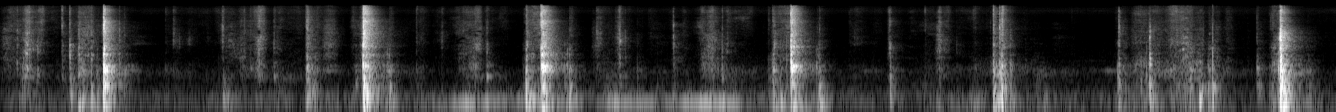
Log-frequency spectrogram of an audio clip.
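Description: Tarot cards being dealt one by one onto a desk: a crisp card snap every one to two seconds, about six in all.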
